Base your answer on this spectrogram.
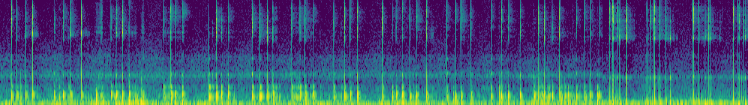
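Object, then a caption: Dried coconut shell half. Long acrylic nails tap and scratch a hollow, empty dried coconut shell half resting dome side up. Rapid clicky taps with a low, hollow knock come in quick bursts, broken by bright scratching rasps. Each tap dies away almost instantly.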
